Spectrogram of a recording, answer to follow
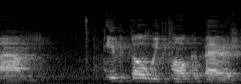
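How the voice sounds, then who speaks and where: A man's voice amid audible room echo and noticeable background noise. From Finland. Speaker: IT consultant / conference speaker. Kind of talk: conference presentation. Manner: hesitant, many fillers and repetitions.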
